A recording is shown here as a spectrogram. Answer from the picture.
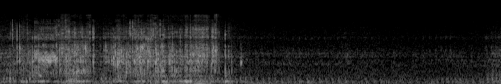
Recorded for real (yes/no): yes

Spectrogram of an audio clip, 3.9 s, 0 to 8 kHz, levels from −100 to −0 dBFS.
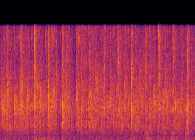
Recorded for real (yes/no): no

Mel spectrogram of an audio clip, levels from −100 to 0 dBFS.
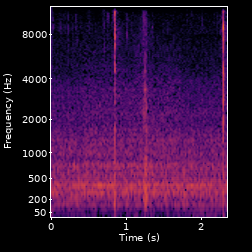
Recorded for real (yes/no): yes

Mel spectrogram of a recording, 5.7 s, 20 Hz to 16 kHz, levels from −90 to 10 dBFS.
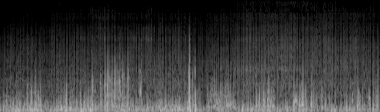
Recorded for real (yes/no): no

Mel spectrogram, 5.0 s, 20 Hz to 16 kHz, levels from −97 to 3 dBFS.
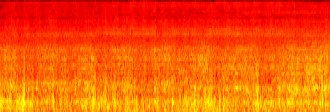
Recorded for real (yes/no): yes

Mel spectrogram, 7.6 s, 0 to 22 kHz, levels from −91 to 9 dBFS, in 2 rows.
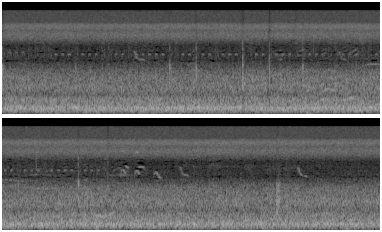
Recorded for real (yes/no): yes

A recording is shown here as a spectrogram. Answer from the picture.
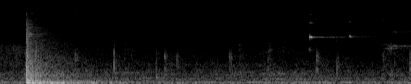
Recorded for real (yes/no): yes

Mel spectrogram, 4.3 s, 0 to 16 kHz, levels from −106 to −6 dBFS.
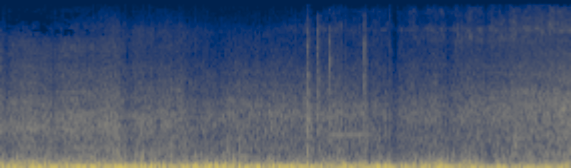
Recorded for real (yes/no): yes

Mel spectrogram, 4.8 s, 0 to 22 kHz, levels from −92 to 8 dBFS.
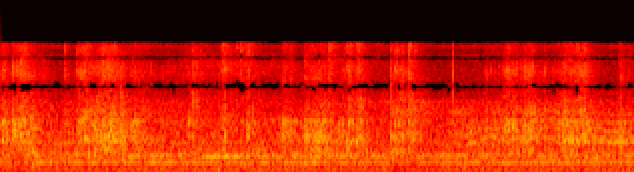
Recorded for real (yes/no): yes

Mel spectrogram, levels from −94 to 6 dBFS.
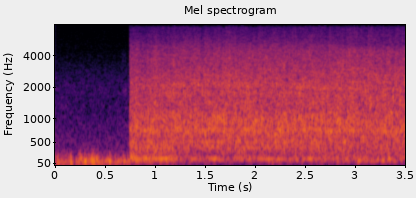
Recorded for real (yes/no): no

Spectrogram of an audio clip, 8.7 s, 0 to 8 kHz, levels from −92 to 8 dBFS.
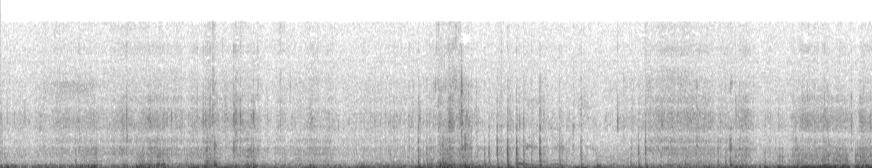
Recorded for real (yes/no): yes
